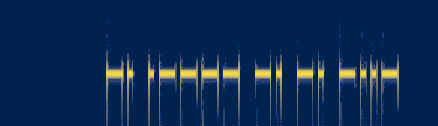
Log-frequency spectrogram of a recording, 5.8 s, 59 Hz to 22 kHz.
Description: Morse code, heard as a keyed tone, about 17 wpm, 700 Hz. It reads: N1NNX
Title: USA Call Signs - 5 Characters - Repeated 3x - 17wpm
